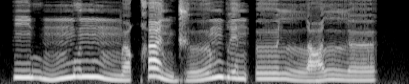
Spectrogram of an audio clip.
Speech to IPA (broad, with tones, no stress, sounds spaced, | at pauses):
ŋ͡m ṳ˥˩ mː u˥ n mː ɵ˩˥ qʰ e˥˩ n d͡ʒ ɵː˩˥ m b e˥ n ʔ ɵː˥ lː ɑ˩˥ lː œ˧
